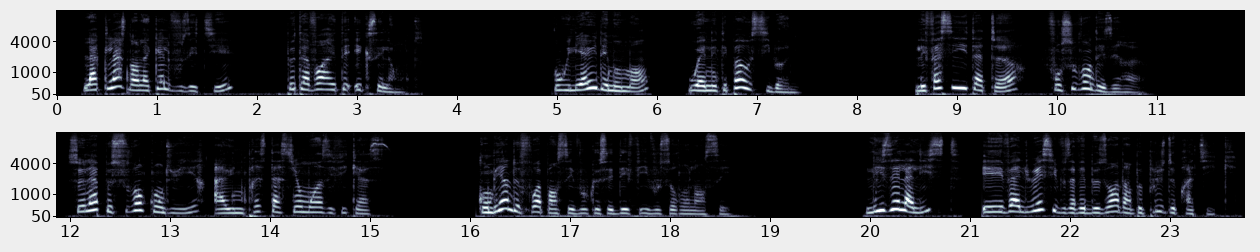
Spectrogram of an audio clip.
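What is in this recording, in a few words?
African French female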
